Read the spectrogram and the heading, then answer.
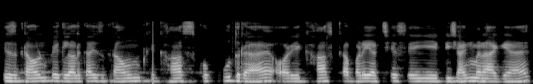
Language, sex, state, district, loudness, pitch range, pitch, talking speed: Hindi, male, Uttar Pradesh, Gorakhpur, -18 LUFS, 140-150 Hz, 145 Hz, 290 wpm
